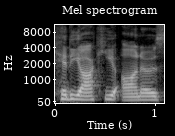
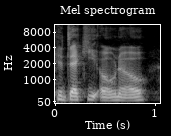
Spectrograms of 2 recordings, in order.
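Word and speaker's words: Hideaki Anno: Ava review and the guy reviewing it pronounced hideaki ano's name incorrectly he pronounced it Hideki Ono and I was just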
